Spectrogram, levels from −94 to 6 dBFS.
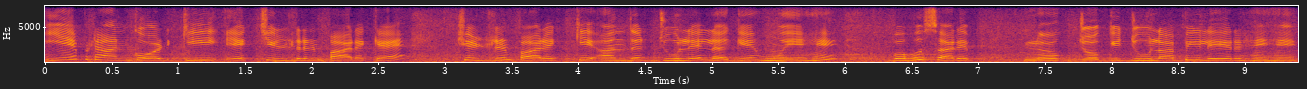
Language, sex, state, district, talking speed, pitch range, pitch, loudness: Hindi, female, Punjab, Pathankot, 160 wpm, 245-305 Hz, 275 Hz, -13 LUFS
